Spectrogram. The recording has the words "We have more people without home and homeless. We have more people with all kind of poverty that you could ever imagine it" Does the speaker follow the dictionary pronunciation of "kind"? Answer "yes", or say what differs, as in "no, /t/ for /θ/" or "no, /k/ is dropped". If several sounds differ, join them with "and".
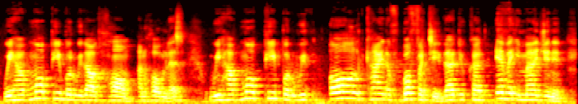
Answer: yes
